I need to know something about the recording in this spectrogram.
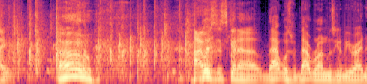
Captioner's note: everyone applauding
